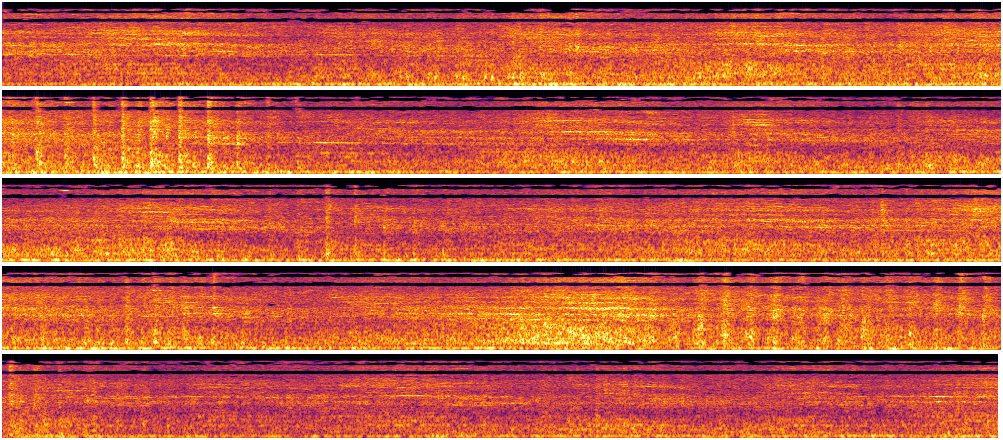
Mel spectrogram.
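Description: CSX intermodal freight train's double-stack container well cars rolling past: steel wheels on rail make a steady loud rumble, with rhythmic clacking swells as wheelsets pass and a faint thin squeal above.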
